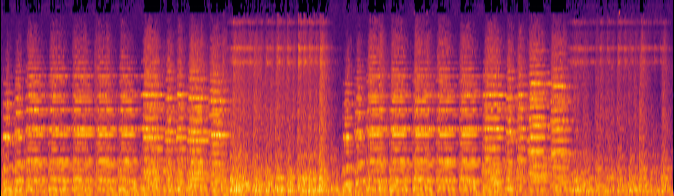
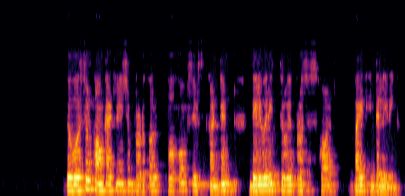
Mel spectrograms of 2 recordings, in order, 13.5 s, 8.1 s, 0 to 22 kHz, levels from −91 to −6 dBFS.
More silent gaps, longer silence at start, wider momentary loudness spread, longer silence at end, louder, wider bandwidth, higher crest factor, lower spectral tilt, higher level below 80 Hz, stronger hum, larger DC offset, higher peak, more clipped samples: neither; second, 0 s vs 1.35 s; second, 8 LU vs 12 LU; about the same, 0 s vs 0.1 s; about the same, -19 LUFS vs -17 LUFS; first, over 20 kHz vs 6.4 kHz; about the same, 16 dB vs 16 dB; second, -4 dB/octave vs -9.5 dB/octave; first, -36 dBFS vs -58 dBFS; neither; neither; second, -4 dBFS vs 0 dBFS; neither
